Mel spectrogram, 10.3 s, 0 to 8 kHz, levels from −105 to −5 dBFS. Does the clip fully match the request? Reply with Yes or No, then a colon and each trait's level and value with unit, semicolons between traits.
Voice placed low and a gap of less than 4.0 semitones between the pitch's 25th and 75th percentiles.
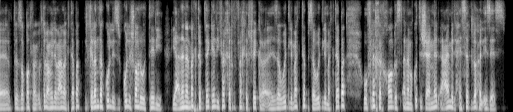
Yes: low, 130 Hz; average, 3.4 semitones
